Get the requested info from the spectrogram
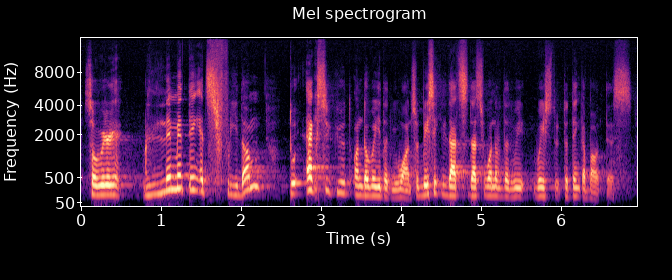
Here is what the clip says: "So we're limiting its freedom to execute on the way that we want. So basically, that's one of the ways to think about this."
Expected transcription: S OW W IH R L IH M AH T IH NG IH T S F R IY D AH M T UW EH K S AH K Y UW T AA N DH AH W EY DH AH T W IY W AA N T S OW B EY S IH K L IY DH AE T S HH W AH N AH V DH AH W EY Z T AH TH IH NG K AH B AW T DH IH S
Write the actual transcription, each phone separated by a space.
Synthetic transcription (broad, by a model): S OW W IH R L IH M AH T IH NG IH T S F R IY D AH M T UW EH K S AH K Y UW T AA N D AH W EY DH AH T W IY W AA N T S OW B EY S IH K L IY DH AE T S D W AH N AH V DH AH W EY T T AH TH IH NG K AH B AW T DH IH S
